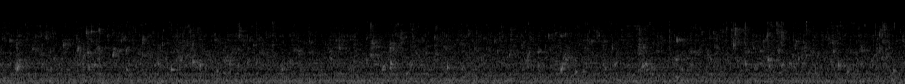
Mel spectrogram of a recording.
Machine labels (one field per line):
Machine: pump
